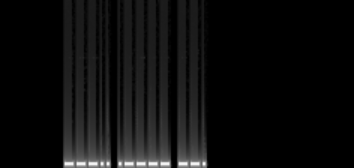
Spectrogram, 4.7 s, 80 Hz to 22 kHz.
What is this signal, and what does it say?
Morse code, heard as a keyed tone, about 29 wpm, 700 Hz. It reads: 81G
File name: Speed-Racing - Three Letter-Number Combinations - 25wpm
